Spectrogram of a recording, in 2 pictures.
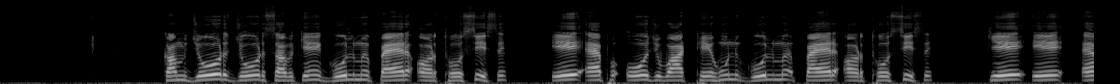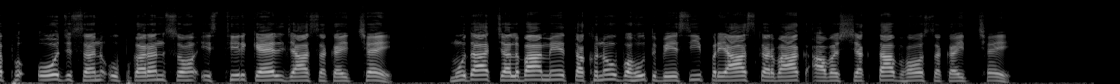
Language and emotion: Maithili, neutral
